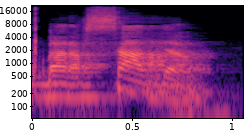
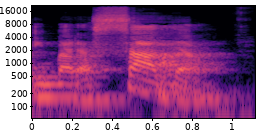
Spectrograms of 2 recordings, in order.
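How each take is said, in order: Both takes have the same delivery.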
